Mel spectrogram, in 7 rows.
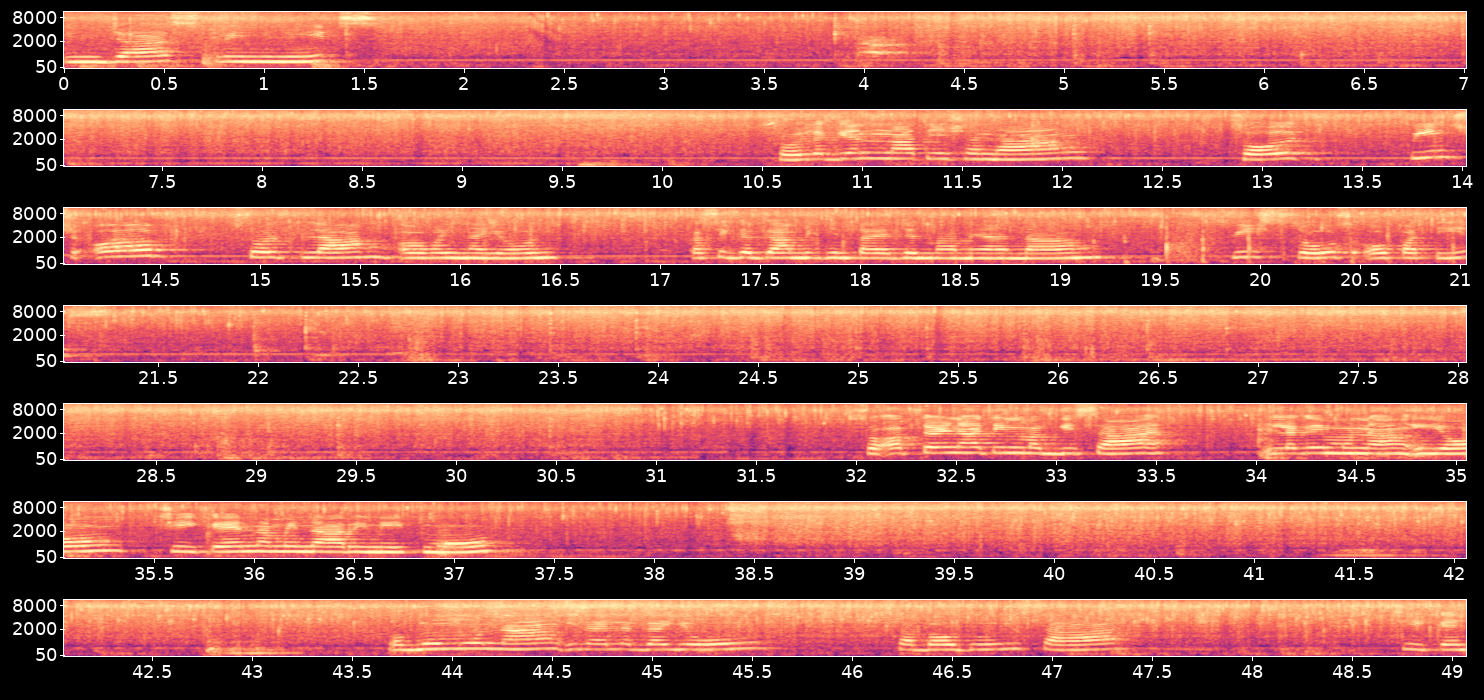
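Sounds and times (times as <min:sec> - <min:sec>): food sizzling in hot oil: 0:00.0 - 0:49.0
spatula scraping and tapping pan: 0:21.9 - 0:30.9.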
